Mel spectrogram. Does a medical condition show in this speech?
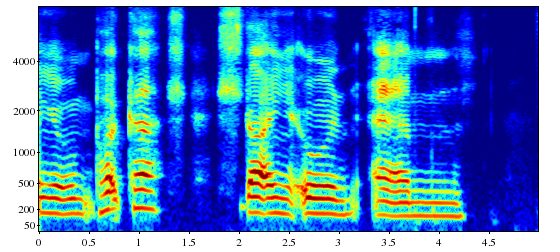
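Yes: cerebral palsy.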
